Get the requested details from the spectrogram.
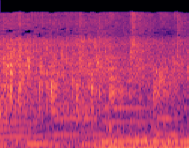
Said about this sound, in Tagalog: Tapos habang tayo nag-prito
